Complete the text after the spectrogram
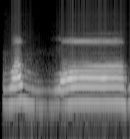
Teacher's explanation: یہاں پر لفظ اللہ کی لام موٹی اور پر ادا کی جائے گی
